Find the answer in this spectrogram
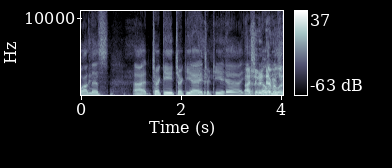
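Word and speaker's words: Türkiye: Uh, Thursday Turkeye as we now properly pronounce have to call it that? So, I actually think it's Turkiye. Turkiye, okay, sorry.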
